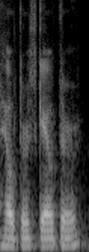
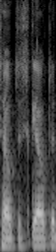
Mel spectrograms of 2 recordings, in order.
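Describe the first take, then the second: First: The words end in a clear 'er' sound with R. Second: The words end in an 'ah' sound without R. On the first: The speaker calls it wrong. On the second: The speaker calls it right. "It's helter skelter, A H in helter skelter, no E's and R's"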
